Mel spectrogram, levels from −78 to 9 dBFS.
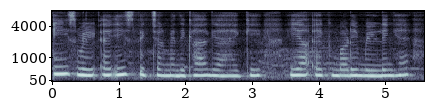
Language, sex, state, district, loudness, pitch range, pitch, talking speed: Hindi, female, Uttar Pradesh, Shamli, -12 LUFS, 240-270 Hz, 255 Hz, 160 wpm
